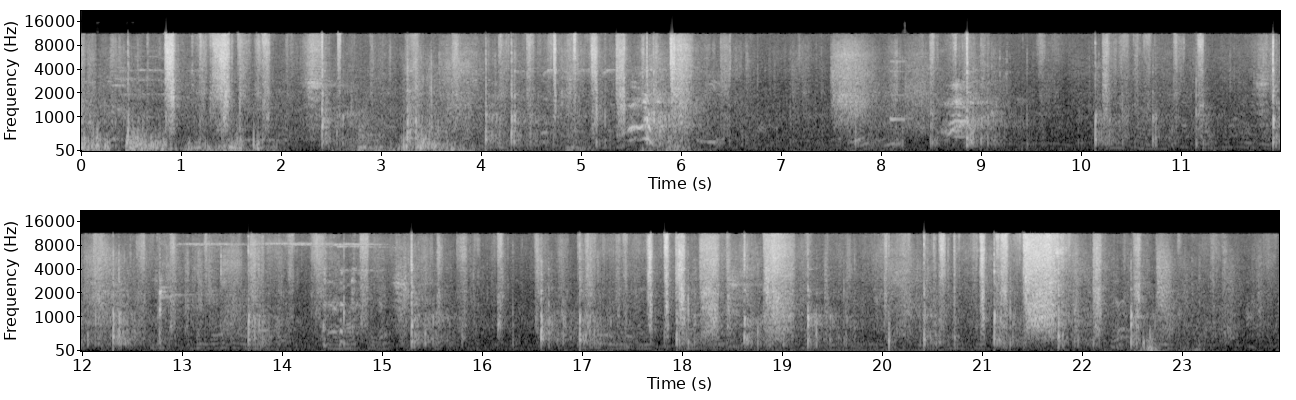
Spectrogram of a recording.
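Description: Tennis shoes scuff and squeak on the court.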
